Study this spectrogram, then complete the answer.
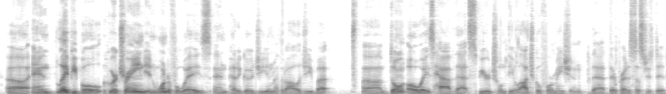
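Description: Very deep, low pitch from a man with a Midwestern American accent, at a fairly quick pace, on a very clean recording with a silent background. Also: ordinary pitch variation. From US Midwest (Columbus, Ohio). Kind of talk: casual interview chat. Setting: studio podcast.

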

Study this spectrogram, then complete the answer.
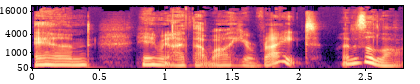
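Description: At a fairly quick pace, a woman talks in a very clean recording with a silent background. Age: 40s. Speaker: podcast host and therapy graduate student. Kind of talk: solo podcast monologue.

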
